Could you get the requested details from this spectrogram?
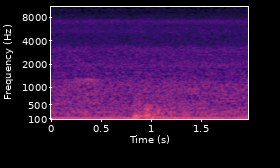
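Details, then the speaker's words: Dowell electric fan after adding a washer to replace the worn thrust washer, reassembled with blade and cover: low, steady, even hum, no rattle or scraping; running smoothly and quietly. "Garalgal, wala na. So tingnan nyo guys. Ganda ng ikot niya guys."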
